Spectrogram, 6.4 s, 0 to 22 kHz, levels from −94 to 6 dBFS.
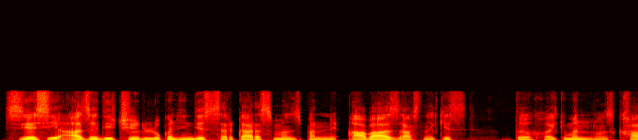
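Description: No faults are audible in the speech; it has passed through a wideband call path with nothing above 8 kHz, which fits a G.722 codec.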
